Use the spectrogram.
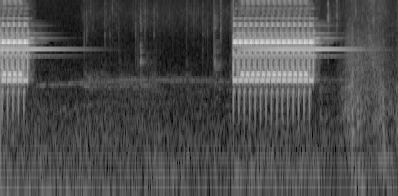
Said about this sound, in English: We're back to present day. The phone, it rings.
